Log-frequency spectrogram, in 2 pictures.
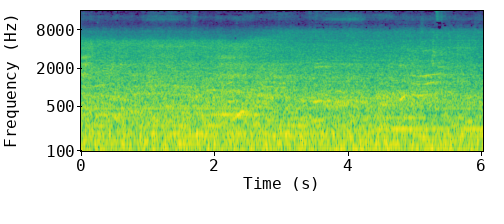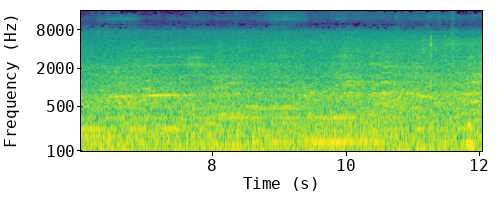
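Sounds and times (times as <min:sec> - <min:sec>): indistinct voices of shoppers: 0:00.0 - 0:12.0.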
